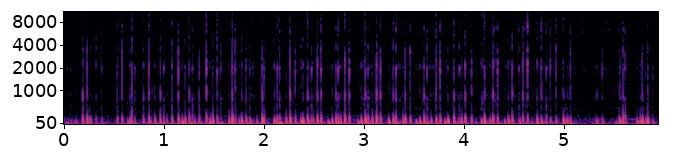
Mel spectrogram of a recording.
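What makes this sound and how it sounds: Fingernails scratch and tap on a small flat cork board, making a quick, irregular run of soft, dull taps with a faint dry scratching between them. The sound is mostly low and muffled, with brief bright edges on each tap and no ringing afterward.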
